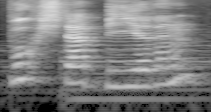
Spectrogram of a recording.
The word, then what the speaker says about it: buchstabieren: Todos los verbos que terminan en ieren, como buchstabieren, passieren, reparieren, son palabras con la terminación que proviene también del francés y en este caso siempre ponemos el acento en la penúltima sílaba. Buchstabieren. Muy bien, hemos aprendido todo sobre el acento en alemán.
